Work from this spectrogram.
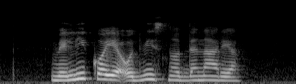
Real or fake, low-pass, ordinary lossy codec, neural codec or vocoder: real; 7.2 kHz; Opus, 24 kbps; none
